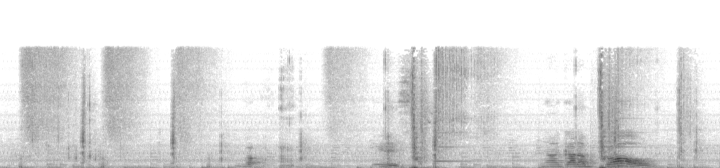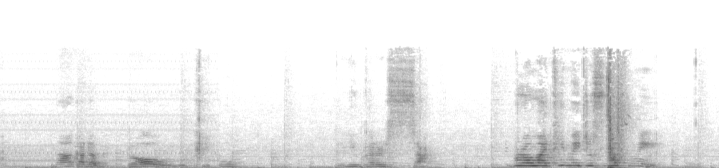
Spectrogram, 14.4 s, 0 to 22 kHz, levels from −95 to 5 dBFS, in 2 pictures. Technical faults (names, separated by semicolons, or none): timecode bleed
